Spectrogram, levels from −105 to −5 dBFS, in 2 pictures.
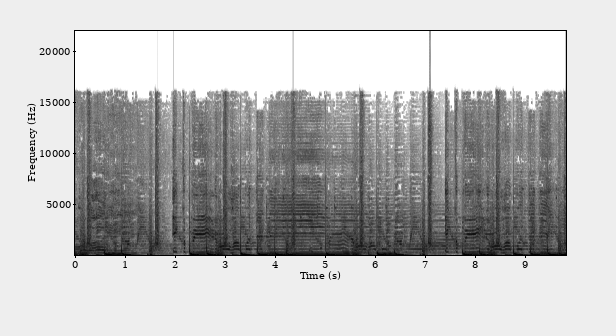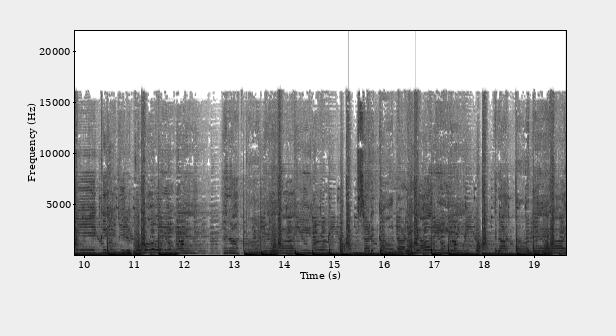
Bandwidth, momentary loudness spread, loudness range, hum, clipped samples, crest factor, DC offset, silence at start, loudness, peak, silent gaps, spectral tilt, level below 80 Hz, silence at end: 16.5 kHz; 5 LU; 2 LU; none; under 0.1%; 10 dB; under 0.1%; 0 s; -11 LUFS; 0 dBFS; none; -4.5 dB/octave; -14 dBFS; 0 s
